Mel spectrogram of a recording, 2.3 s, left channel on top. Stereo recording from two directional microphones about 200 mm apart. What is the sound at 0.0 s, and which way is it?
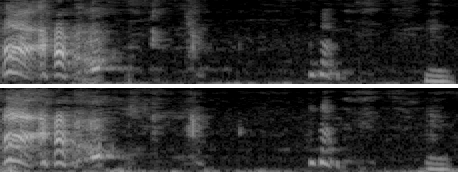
Laughter, 40° left (ahead or behind).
